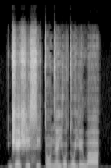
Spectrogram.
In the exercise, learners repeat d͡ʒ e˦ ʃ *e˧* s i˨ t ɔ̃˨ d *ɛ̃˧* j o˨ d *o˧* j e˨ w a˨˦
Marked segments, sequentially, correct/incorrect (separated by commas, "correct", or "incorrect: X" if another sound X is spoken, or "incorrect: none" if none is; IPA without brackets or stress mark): incorrect: i˧, correct, incorrect: o˨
